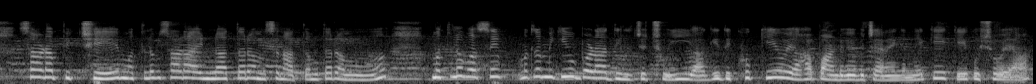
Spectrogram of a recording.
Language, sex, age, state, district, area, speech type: Dogri, female, 45-60, Jammu and Kashmir, Jammu, urban, spontaneous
